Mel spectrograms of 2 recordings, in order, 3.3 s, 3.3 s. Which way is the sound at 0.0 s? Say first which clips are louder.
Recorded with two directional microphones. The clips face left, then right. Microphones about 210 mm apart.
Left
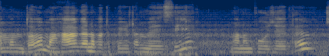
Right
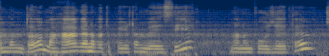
Right 4 dB; 25° right (ahead or behind).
